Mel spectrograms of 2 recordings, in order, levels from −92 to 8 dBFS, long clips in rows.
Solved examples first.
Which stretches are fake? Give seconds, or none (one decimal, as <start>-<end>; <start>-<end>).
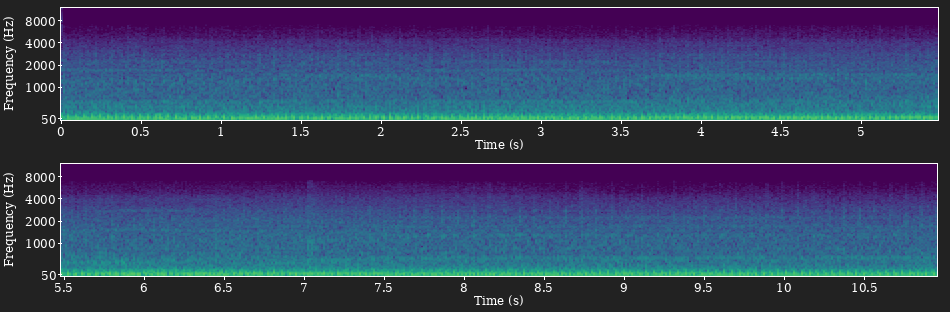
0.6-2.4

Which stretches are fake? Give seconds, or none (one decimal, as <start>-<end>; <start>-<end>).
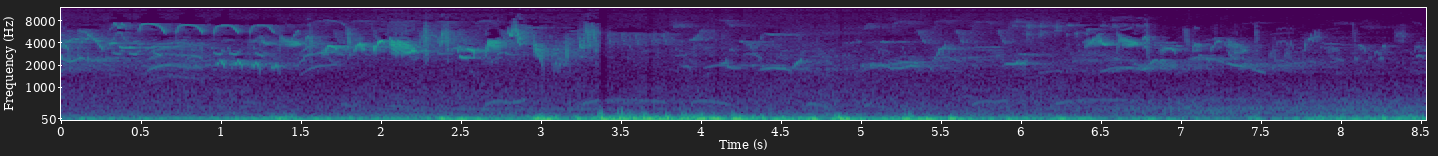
none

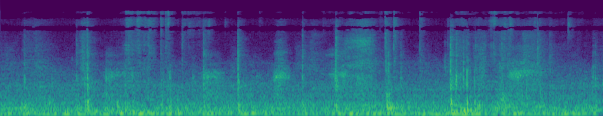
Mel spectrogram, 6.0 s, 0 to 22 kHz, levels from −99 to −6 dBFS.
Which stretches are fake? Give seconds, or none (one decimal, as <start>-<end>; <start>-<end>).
0.0-3.6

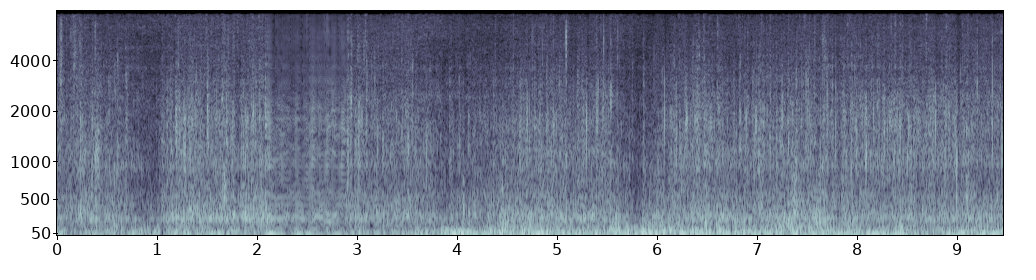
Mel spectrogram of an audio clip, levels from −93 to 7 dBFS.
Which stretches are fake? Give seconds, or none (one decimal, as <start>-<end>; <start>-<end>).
2.1-2.9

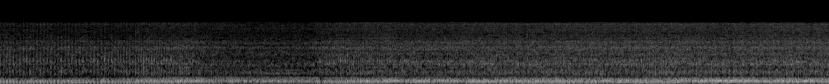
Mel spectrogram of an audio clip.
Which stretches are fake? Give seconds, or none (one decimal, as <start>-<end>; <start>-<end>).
0.0-1.2; 2.5-3.1; 3.8-8.3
